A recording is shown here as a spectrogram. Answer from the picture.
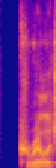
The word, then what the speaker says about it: Cruella: Two things we want to talk about was the Mortal Kombat trailer just released and the Cruella trailer. How do you say it? – Cruella. – Cruella. My bad.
